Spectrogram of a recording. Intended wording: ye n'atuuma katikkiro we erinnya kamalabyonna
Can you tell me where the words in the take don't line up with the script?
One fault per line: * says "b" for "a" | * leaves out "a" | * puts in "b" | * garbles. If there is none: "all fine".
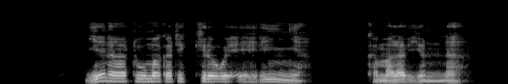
all fine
